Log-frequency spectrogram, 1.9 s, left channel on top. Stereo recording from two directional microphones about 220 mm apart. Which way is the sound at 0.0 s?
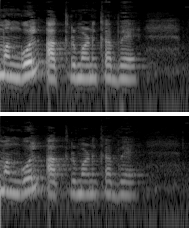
35° left (ahead or behind).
